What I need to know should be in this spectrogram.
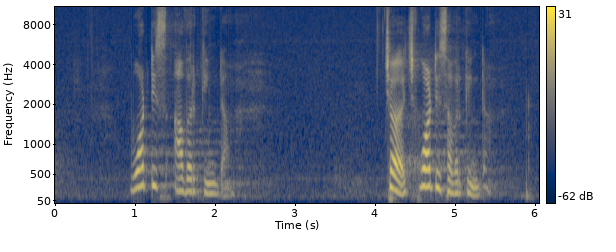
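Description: A woman speaks into a microphone with animation, in short phrases with pauses.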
